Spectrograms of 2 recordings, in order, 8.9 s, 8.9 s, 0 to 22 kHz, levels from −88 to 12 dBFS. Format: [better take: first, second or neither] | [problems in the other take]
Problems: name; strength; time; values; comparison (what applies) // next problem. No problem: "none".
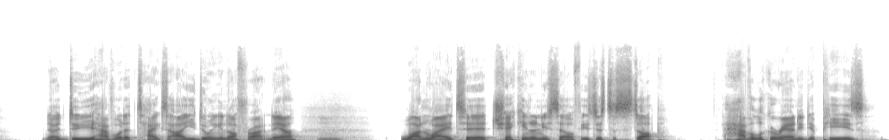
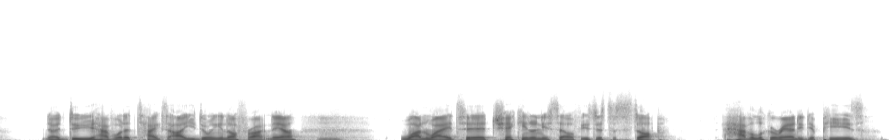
first | muffled; very; fading above 3.5 kHz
